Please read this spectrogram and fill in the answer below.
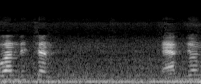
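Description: A man's voice speaking through a handheld microphone and small loudspeaker, breaking off for about a second in the middle, over a steady low background hum.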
